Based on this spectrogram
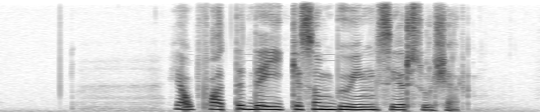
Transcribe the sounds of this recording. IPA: ˈjæɪ ˈɔpˌfɑtət ˈdeː ˈɪkə ˈsɔm ˈbʉːɪŋ ˈsiːəɾ ˈsuːlˌʃæːɾ

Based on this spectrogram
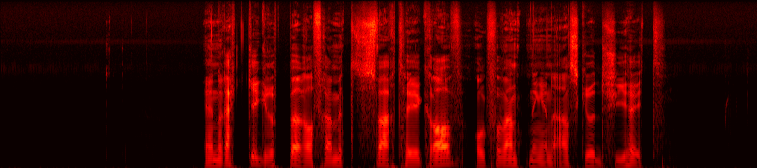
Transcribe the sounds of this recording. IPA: ˈeːn ˈʁækə ˈɡʁʉpəʁ ˈɑː ˈfʁɛmət ˈsʋæːʁt ˈœʏə ˈkʁɑːʋ ˈoːɡ fɔˈʋɛntnɪŋənə ˈæːʁ ˈskʁʉd ˈʃyːˌhœʏt

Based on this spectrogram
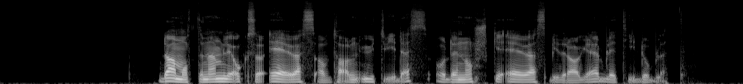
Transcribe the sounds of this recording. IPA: ˈdɑː ˈmɔtə ˈnɛmlɪ ˈɔɡsɔ eːøːˈɛsɑːʋˌtɑːlən ˈʉːtʋiːdəs ˈoː ˈdeː ˈnɔʃkə eːøːˈɛs ˈbiːdɾɑːɡə ˈbleː ˈtiːˌdɔbɽət

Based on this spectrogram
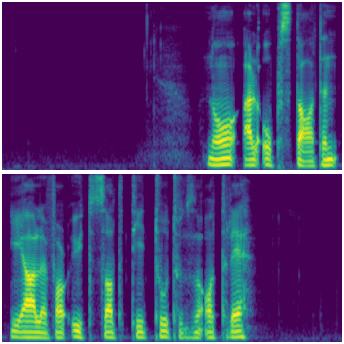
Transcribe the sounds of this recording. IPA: ˈnoː ˈæːɹ ˈʊpˌstɑːʈən ˈiː ˈɑlə ˈfɑ ˈʉːtˌsɑt ˈtɪ ˈtuː ˈtʉːsn̩ ˈoː ˈtɾeː

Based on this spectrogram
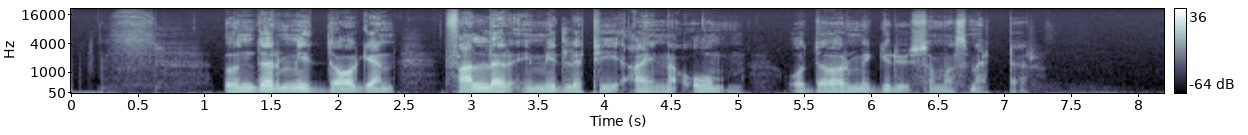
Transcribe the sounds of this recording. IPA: ˈʉndəɾ ˈmɪdɑːɡən ˈfɑləɾ ɪˈmɪdləˌʈiː ˈɑɪnɑ ˈɔm ˈoː ˈdøːɾ ˈmeː ˈɡɾʉːsɔmə ˈsmæʈəɾ

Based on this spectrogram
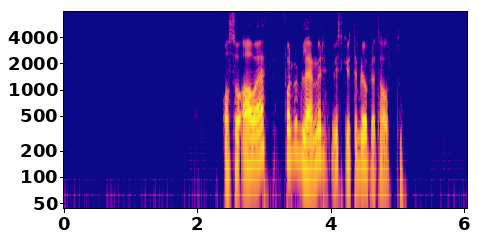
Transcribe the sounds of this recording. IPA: ˈɔsɔ ɑːuːˈɛf ˈfoːɾ pɾʊˈbleːməɾ ˈʋɪs ˈkʉtə ˈbliː ˈʊpɾɛtˌhɔlt

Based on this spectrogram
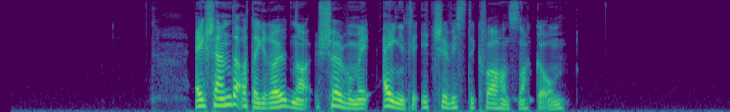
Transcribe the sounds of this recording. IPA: ˈeːɡ ˈʃɛndə ˈɑt ˈeːɡ ˈʁɑʉdnɑ ˈʃøːlʋ ˈʊm ˈeːɡ ˈæɪɡəntlɪ ˈɪc͡çə ˈʋɪstə ˈkʋɑː ˈhɑn ˈsnɑkɑ ˈɔm

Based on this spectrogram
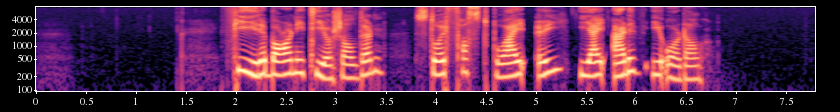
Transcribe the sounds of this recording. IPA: ˈfiːɾə ˈbɑːɳ ˈiː ˈtiːoːˌʃɑldəɳ ˈstoːɾ ˈfɑst ˈpoː ˈæɪ ˈœʏ ˈiː ˈæɪ ˈæɽʋ ˈiː ˈoːɖɑːl

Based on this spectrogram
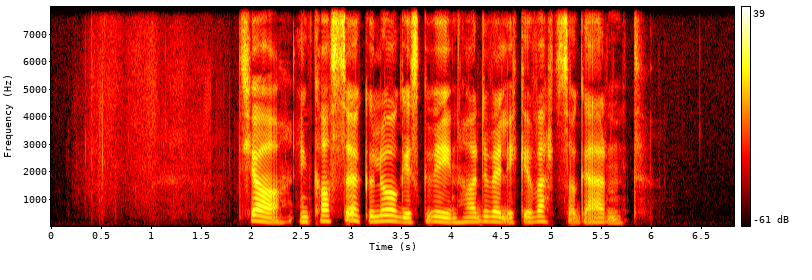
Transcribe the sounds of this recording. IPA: ˈtjɑː ˈeːŋ ˈkɑsə œkʊˈloːɡɪsk ˈʋiːn ˈhɑdə ˈʋɛl ˈɪkə ˈʋæɾt ˈsoː ˈɡæːɾn̩t

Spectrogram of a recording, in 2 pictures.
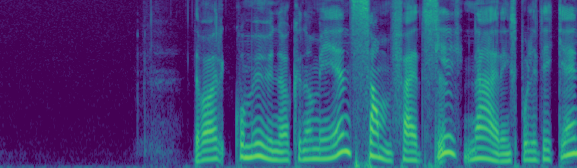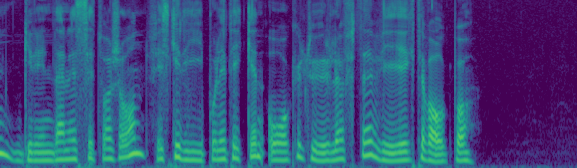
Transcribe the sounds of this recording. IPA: ˈdeː ˈʋɑːɾ kʊˈmʉːnəœkʊnʊˌmiːən ˈsɑmˌfæɖsl̩ ˈnæːɾɪŋspʊlɪˌtɪkən ˈɡɾʏndæɳəs sɪtʋɑˈʃuːn fɪskəˈɾiːpʊlɪˌtɪkən ˈʔoː kʉlˈtʉːɹˌlœftə ˈʋiː ˈjɪk ˈtɪ ˈʋɑlɡ ˈpoː

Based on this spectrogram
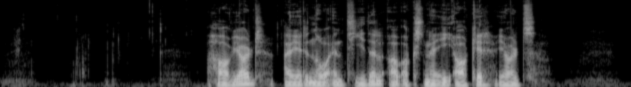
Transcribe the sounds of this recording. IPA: ˈhɑːˌʋjɑːɖ ˈæɪəɾ ˈnoː ˈeːn ˈtiːˌdeːl ˈɑːʋ ˈɑkʃn̩ə ˈiː ˈɑːkəɾ ˈjɑːɖs

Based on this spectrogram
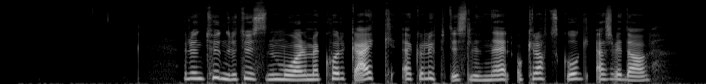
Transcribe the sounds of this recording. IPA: ˈɾʉnt ˈhʉndɾə ˈtʉːsn̩ ˈmoːɽ ˈmeː ˈkɔɾˌkæɪk ækɑˈlʏptʉˌslʉnəɾ ˈoː ˈkɾɑtˌskuːɡ ˈæː ˈʃʋɪd ˈɑːʋ

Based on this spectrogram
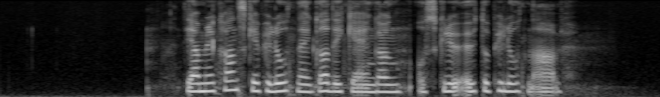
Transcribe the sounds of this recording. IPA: ˈdiː ɑmɹɪˈkɑːnskə pɪˈluːtn̩ə ˈɡɑd ˈɪkə ˈeːŋ ˈɡɑŋ ˈoː ˈskɾʉː ˈœʉtʊpɪˌluːtn̩ ˈɑːʋ

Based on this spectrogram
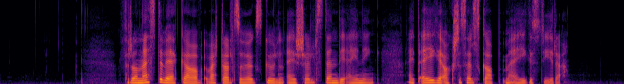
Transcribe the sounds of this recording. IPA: ˈfɾoː ˈnɛstə ˈʋeːkə ˈɑːʋ ˈʋæʈ ˈɑlsɔ ˈhøːɡˌskʉːln̩ ˈʔeɪ ʃœlˈstɛndɪ ˈeɪnɪŋ ˈæɪt ˈeɪɡə ˈɑkʃəsɛlˌskɑːp ˈmeː ˈeɪɡə ˈstyːɾə

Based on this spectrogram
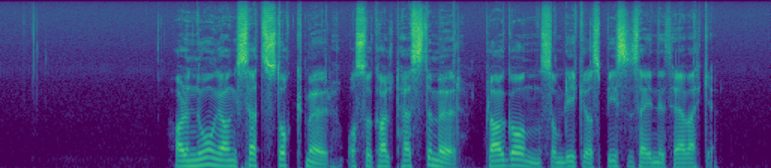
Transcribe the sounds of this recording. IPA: ˈhɑː ˈɖʉː ˈnuːə ˈɡɑŋ ˈsɛt ˈstɔkˌmɑʉɾ ˈɔsɔ ˈkɑlt ˈhæstəˌmœɾ ˈplɑːɡəˌɔnn̩ ˈsɔm ˈliːkə ˈoː ˈspiːsə ˈsæɪ ˈɪn ˈiː ˈtɾeːˌʋæɾkə

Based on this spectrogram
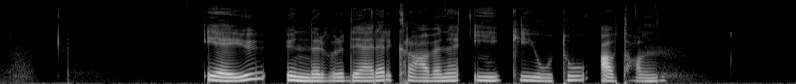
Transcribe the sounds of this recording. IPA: ˈeːˌʉː ˈʉnəɾʋʉˌɖeːɾəɾ ˈkɾɑːʋənə ˈiː kʏˈuːtʊ ˈɑːʋtɑːln̩

